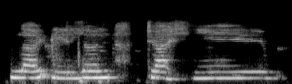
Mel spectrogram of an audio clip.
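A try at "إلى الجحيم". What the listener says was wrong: Excellent, well done.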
